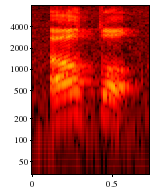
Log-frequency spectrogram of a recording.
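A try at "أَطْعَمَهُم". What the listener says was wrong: नाक में नहीं पढ़ना। अतो अतो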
